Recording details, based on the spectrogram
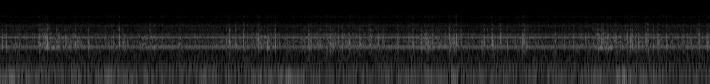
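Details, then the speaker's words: Irregular soft crackles over steady hiss in a hydraulic line: small amount of aeration, little air bubbles passing through, not audible without ultrasound, yet enough to damage slippers of a variable displacement pump. "You'll see some air bubbles popping through here. Hear the crackles? Those little bubbles go through there."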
